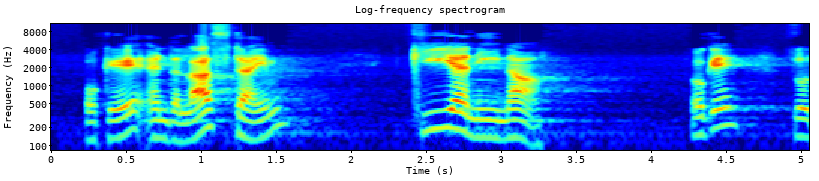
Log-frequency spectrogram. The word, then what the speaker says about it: Chianina: Chianina. Repeat it one more time. Chianina. Okay, and the last time, Chianina. Okay, so though it is CH, we are going to pronounce as K, Chianina.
